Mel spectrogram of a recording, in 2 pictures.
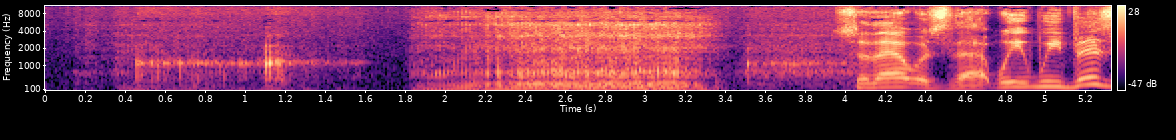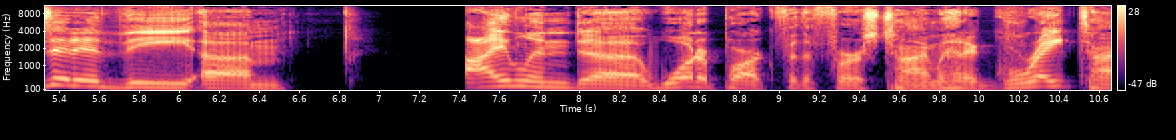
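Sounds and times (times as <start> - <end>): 
loud snoring: 0.4 - 3.6
speech: 4.0 - 6.6, 7.4 - 10.6.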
